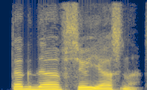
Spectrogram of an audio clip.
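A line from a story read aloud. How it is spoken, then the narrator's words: Sad. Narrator (Russian): сказала мисс Марпл, печально покачивая головой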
